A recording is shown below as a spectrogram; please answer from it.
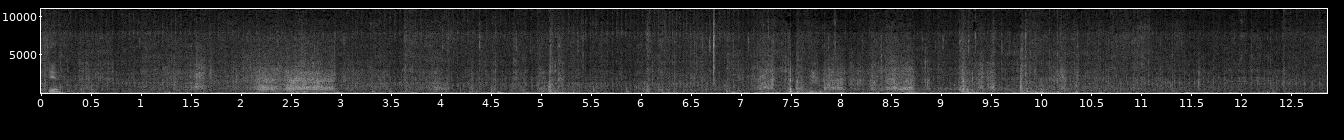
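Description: Mountain bike rolling down a dirt trail, heard from the rider's camera: frequent short knocks and rattles as it goes over bumps, over a steady low wind rumble on the microphone.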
